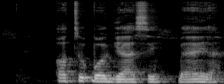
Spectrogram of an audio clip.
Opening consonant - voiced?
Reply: no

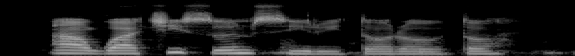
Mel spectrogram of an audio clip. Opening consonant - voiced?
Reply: yes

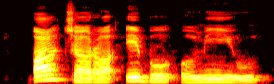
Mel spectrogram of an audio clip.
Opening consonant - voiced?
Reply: no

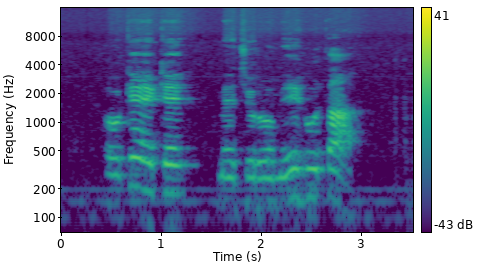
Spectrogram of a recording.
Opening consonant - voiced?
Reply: no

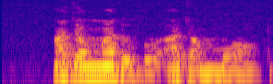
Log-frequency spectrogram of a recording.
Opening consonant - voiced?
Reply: yes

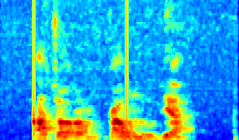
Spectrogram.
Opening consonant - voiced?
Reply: no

